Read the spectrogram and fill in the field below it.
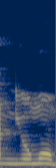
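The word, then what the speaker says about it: pneumo: Human Meta न्यूमो virus. समझ गए? Human Meta न्यूमो virus. हां हां हां हां ठीक हो नहीं जी यहां पर जो है ना नहीं सुनिए पी साइलेंट है ह्यूमन मेटा न्यूमो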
